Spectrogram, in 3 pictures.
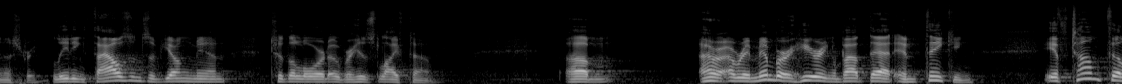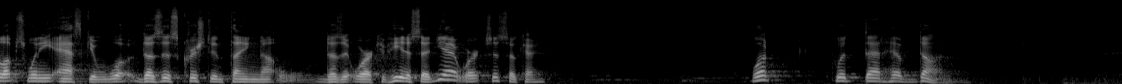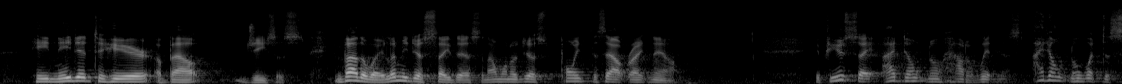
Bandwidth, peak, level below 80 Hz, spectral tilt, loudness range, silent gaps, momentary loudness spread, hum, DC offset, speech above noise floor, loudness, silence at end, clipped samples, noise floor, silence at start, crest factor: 16.5 kHz; -10 dBFS; -70 dBFS; -6 dB/octave; 15 LU; none; 19 LU; none; under 0.1%; 39 dB; -30 LUFS; 0 s; under 0.1%; -70 dBFS; 0 s; 22 dB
